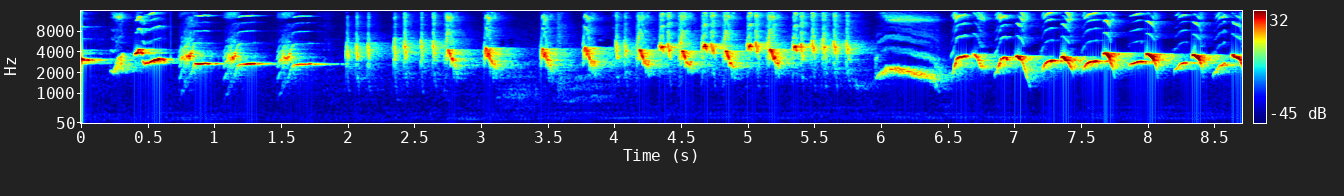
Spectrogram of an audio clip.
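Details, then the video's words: Birdsong used as masteran, a tutor recording meant to make caged songbirds answer; varied loud phrases of whistled, downslurred and trilled notes, fast stuttering bursts, then a long series of repeated rising-falling whistles. "Masteran burung Murai, Kacer, Cucak ijo, jalak, pasti NYAUTTTTT"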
